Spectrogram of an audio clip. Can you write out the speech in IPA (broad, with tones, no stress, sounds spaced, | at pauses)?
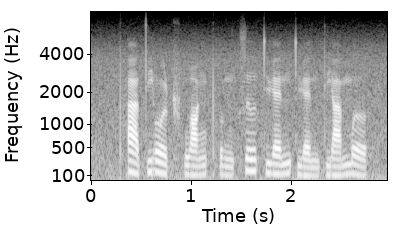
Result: pʰ ä˥˨ t̪ j o˥˨ ʊ̯ ʈ͡ʂʰ w ɑ˨˦ ŋ pʰ ʊ˨˩ ŋ t͡s ɹ̩˦ t̪ ɥ ɛ˨˦ n t̪ ɥ ɛ˨˩ n t̪ j ä˨˦ m ɤ˥˨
